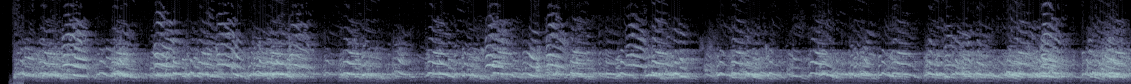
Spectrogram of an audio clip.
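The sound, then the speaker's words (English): A dense flock of seagulls squawks nonstop in Queen Victoria Square, facing the City Hall. Many harsh overlapping calls form a loud, steady clamour, with no one speaking. “Now here's your first chance to hear our squawking seagulls I mentioned during the introduction.”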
